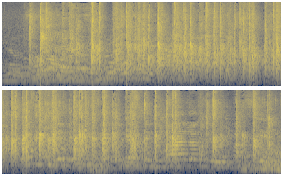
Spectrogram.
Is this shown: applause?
yes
